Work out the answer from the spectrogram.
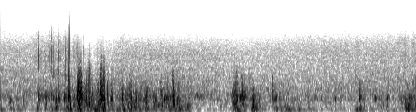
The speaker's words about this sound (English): as the wind rips down tree branches in his backyard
